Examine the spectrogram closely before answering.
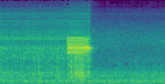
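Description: A two-way radio gives a short beep.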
